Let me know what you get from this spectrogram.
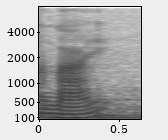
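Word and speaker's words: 来: Trong tương trung phát âm là lái, nghĩa là đến.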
